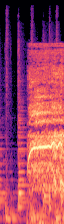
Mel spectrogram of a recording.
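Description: A horse gives one loud, close whinny that holds for nearly a second after a couple of soft thuds, with no other sound around it.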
